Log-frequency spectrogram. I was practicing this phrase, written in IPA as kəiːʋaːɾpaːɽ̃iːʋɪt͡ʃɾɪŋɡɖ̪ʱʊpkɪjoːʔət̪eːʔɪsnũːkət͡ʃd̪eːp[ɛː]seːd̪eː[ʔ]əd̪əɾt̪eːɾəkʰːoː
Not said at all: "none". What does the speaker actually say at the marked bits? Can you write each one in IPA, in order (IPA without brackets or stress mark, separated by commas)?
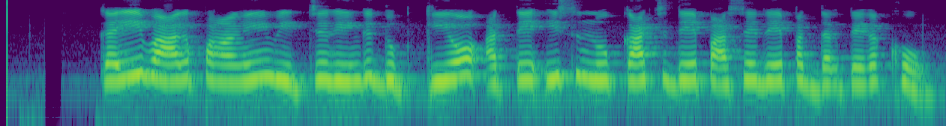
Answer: aː, p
